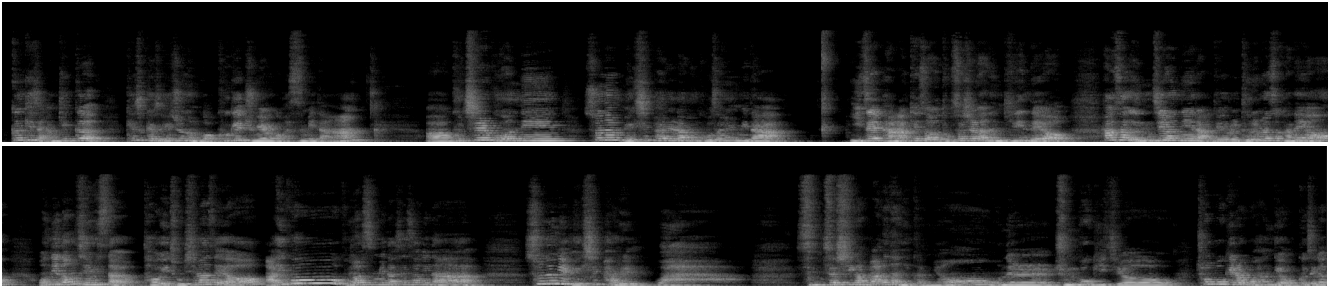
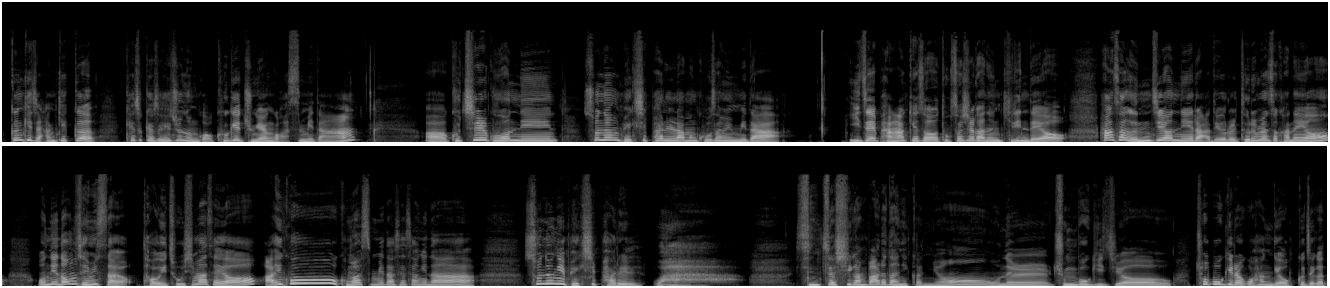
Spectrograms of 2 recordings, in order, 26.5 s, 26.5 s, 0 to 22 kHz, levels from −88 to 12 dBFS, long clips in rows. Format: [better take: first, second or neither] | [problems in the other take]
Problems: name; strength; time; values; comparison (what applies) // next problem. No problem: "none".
second | off-mic speech; far // room echo; noticeable; dies away in 0.4 s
